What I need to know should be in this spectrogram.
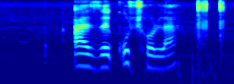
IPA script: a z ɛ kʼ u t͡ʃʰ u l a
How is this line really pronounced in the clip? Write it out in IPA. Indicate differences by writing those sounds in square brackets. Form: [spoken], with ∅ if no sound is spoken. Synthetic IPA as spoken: a z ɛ kʼ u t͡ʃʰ [ɔ] l a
